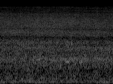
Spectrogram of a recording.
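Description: A pot of braised pork ribs with sweet potato stems bubbles and sizzles on the stove, a faint, steady hiss with no break.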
